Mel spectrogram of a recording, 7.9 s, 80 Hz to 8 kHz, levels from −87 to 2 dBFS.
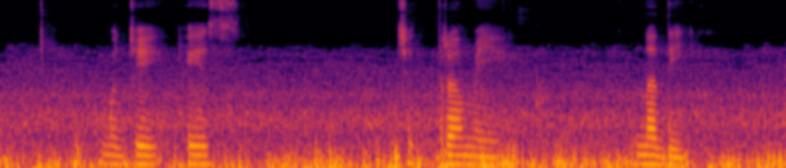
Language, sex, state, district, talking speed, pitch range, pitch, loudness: Hindi, female, Madhya Pradesh, Umaria, 40 wpm, 135-155 Hz, 150 Hz, -21 LUFS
